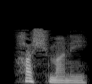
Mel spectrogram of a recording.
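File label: "hush money", English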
